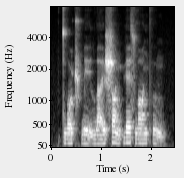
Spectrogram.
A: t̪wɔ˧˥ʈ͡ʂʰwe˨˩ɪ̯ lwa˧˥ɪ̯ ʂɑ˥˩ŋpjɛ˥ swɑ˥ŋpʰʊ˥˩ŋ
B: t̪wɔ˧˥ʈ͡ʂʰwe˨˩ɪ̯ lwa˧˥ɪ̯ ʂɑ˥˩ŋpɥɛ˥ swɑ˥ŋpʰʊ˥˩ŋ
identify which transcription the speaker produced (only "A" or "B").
B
